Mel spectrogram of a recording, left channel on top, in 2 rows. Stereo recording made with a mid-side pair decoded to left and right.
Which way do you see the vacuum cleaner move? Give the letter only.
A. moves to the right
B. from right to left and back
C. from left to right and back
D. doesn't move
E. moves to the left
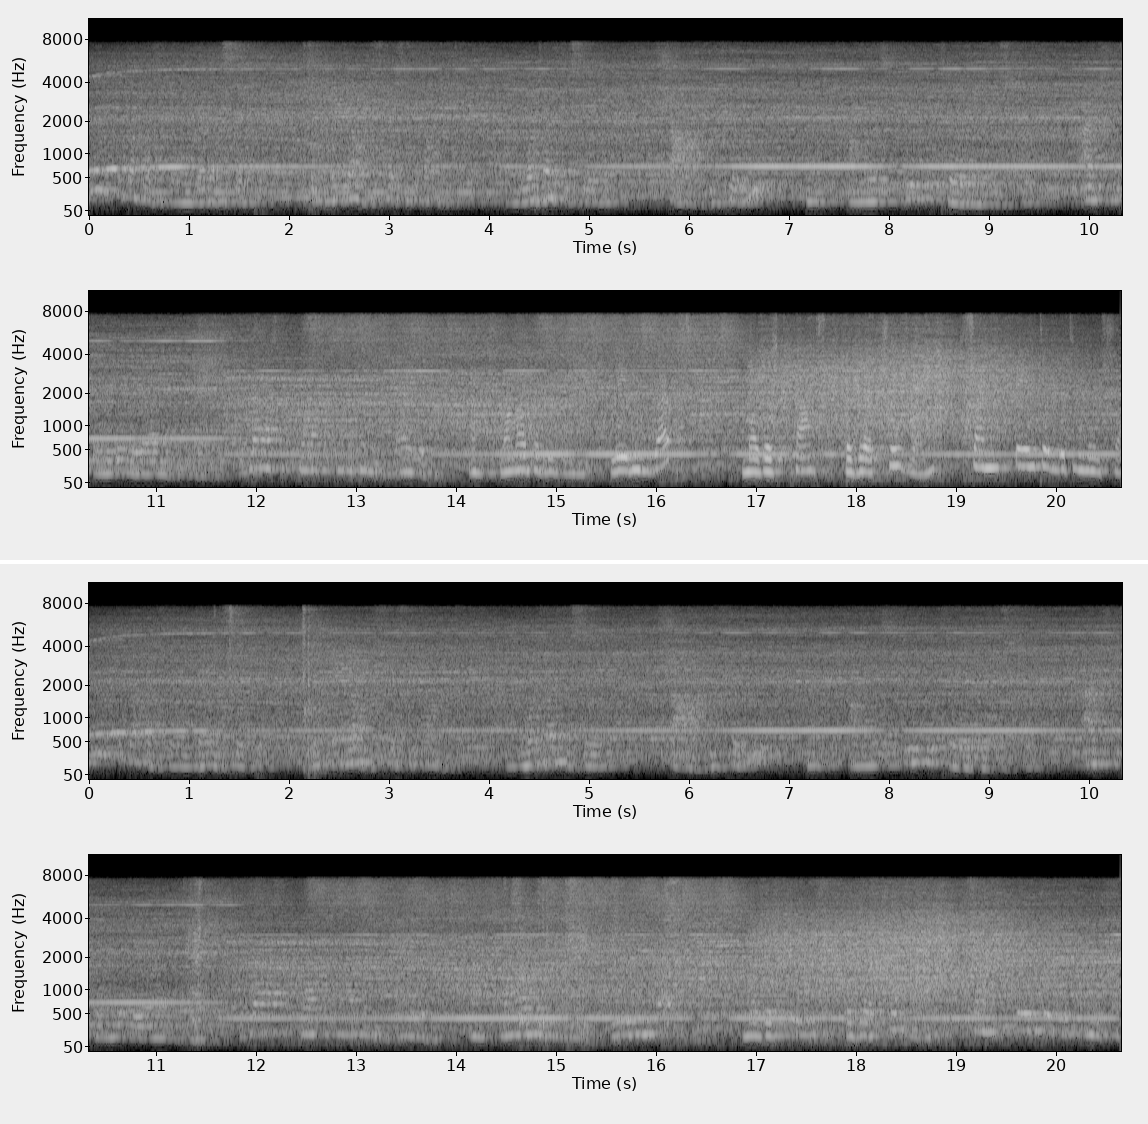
A.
